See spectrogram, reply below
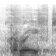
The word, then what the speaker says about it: Kreeft: Um, an American Catholic philosopher from Boston called Peter Kraft, or Peter Kreeft, I'm never sure quite how to pronounce it. – Kraft. He pronounces it Kraft. He's, he doesn't know how to pronounce his own name.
